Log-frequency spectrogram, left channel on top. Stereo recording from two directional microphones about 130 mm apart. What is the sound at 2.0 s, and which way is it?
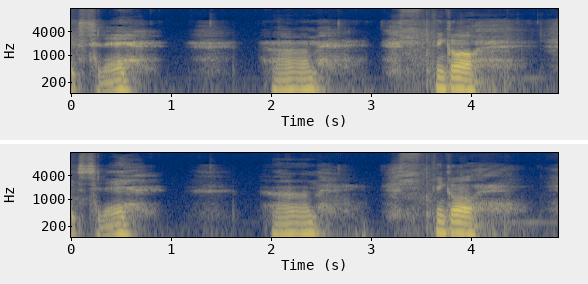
Gasp, 30° right (ahead or behind).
